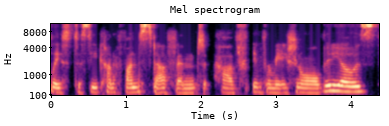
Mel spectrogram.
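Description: Against a quiet background, a woman with a West Coast accent speaks at a very slow pace. Her intonation is fairly even. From California, Silicon Valley. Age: 20s. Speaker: small business co-owner. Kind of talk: interview.

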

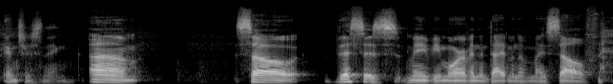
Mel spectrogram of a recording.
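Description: With an American accent and a very deep, low pitch, a man talks at a fairly slow pace with fairly even intonation and long, frequent pauses, on a very clean recording with a silent background. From Arizona. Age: 20s. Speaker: data analyst and church worship leader. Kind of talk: testimony.

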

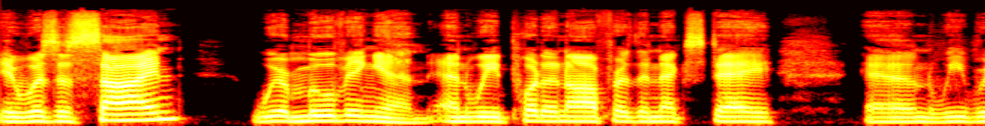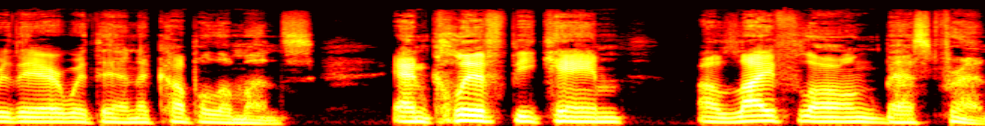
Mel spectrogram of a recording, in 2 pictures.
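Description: A man with an American accent talks at a fairly high pitch and moderate pace, with a bright, sharp tone and ordinary pitch variation. The recording is very clean, with a silent background and a dry, close sound with no echo. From Oakland, California. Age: 50s. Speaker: racial justice trainer and podcaster. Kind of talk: interview conversation.

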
